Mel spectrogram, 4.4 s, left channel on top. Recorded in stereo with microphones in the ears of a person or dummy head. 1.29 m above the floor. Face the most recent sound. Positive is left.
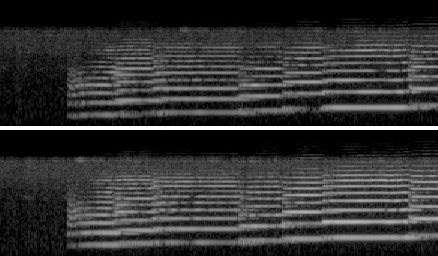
turn(degrees=-20)  # may be behind; listen again after turning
